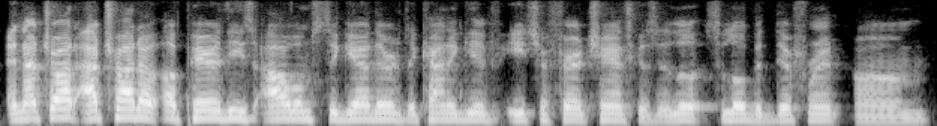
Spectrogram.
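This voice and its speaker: A man's voice: a little high, quick pace, no room sound, studio quality. Laid-back man hosting a livestream. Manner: relaxed, rambling, says "bro" and "man" often. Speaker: livestream host. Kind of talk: casual livestream chat.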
